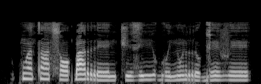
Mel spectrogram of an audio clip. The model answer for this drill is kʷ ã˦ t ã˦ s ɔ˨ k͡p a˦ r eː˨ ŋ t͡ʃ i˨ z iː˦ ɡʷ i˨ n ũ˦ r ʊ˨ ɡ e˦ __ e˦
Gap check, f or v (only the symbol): v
